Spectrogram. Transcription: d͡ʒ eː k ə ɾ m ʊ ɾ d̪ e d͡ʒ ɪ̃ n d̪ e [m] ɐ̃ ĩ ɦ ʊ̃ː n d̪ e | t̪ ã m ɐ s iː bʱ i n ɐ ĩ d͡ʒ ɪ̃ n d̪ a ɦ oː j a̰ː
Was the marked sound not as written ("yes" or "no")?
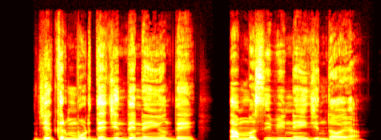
yes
